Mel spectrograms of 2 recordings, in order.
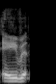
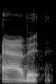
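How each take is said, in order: First: The first syllable rhymes with shave. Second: The first syllable does not rhyme with shave. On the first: The speaker calls it right. "It's Avett like Shave It" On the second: The speaker calls it wrong. "not Avett"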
